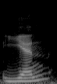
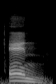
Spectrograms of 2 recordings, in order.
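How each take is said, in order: First: It starts with a y sound. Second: It starts directly with a vowel. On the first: The speaker calls it wrong. "it's pronounced as Yen" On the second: The speaker calls it right. "it's M, N, O"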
